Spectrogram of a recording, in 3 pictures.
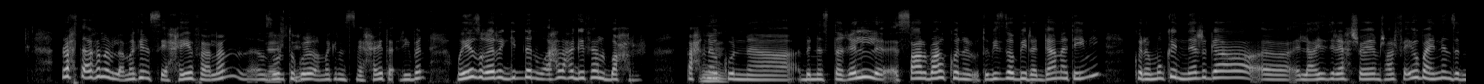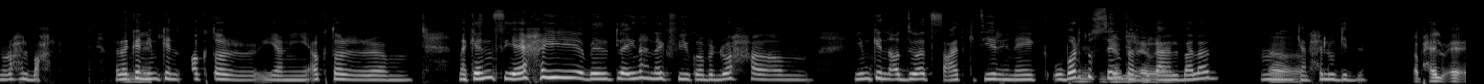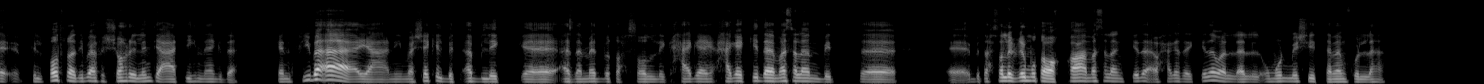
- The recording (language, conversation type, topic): Arabic, podcast, احكيلي عن مغامرة سفر ما هتنساها أبدًا؟
- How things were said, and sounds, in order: in English: "الcenter"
